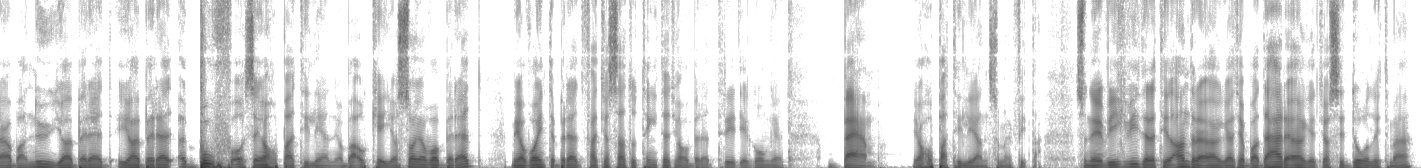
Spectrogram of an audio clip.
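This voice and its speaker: A man's voice: lowish voice, dark tone, dry recording, studio quality. A young man hosting a podcast, telling a rambling comic story in casual chat, acting out what people said and swearing freely. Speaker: podcast host. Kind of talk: casual comedic monologue.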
